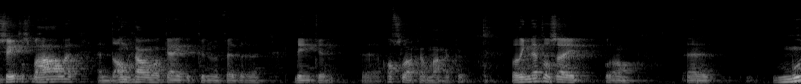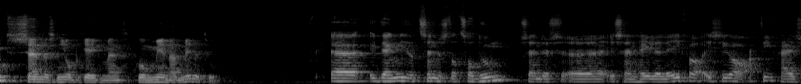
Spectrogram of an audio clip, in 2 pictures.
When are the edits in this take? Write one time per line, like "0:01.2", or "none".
0:11.3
